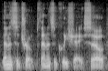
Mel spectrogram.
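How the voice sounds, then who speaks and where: In a low, gravelly voice at a normal pace, an American man who writes and directs theater talks reflectively about his creative work as a podcast guest. There is slight background noise.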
